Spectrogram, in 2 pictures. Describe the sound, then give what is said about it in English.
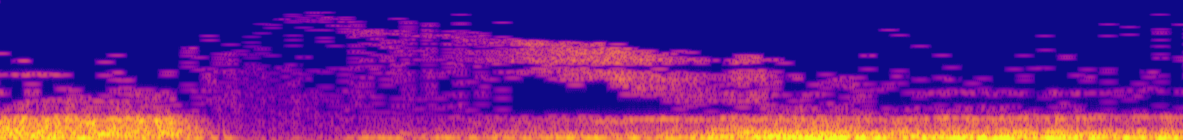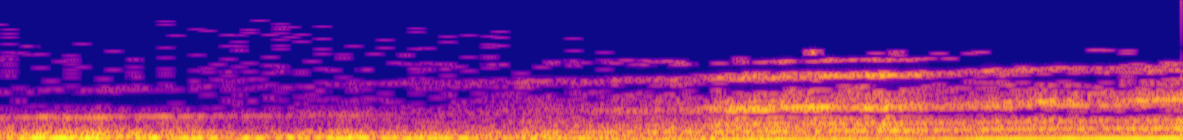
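Deep roar of a rocket engine firing at launch. It starts with a brief drop near the beginning, then swells into a loud, sustained low rumble that holds steady to the end. “Fire rocket.”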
